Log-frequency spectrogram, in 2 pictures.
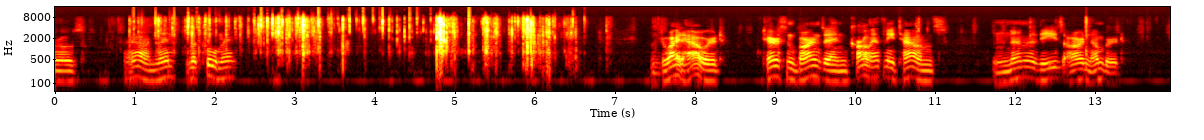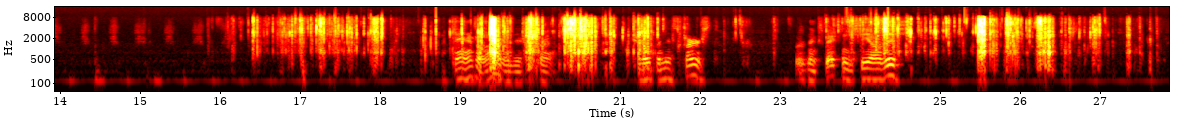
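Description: Foil card packs crinkle and tear.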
